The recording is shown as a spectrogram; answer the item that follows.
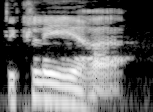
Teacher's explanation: Final N is dropped.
